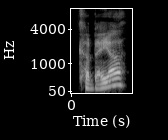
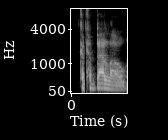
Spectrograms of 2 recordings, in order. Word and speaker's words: Cabello: which was accepted initially and then later ruled incorrect because her name is Cabello or you know Camila Cabello, Cabello, yeah. I guess. And if you're going to pronounce the the double L that way, it would still be Cabello. – Uh, yeah, Cabella. I assume it. I assume the final vowel was the problem. Yeah, he pronounced it as if it was maybe an A or something, and it's yeah. an O.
